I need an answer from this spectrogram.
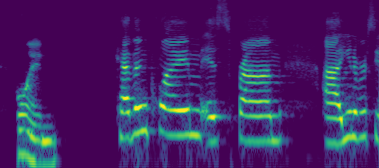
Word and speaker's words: Kouame: you know, like Kevin. I don't know if, am I pronouncing your name right, Kevin? How do you? No, that's not right. Tell me how to say it right. Quoim.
